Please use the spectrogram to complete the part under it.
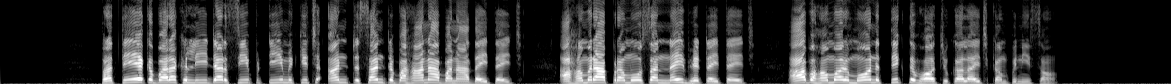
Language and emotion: Maithili, disgusted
